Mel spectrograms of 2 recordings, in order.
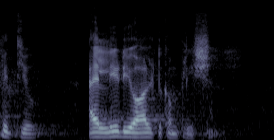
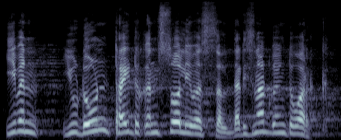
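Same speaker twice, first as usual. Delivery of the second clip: raised, urgent exhortation; passionate; 9 semitones higher, 5 dB louder than usual. Real, not acted. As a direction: push each line out with fervor. Guru urging listeners to break down.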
